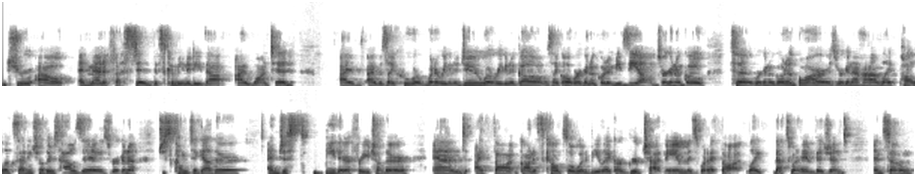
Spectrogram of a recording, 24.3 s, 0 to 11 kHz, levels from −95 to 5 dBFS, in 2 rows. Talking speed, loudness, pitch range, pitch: 215 wpm, -23 LUFS, 180-205 Hz, 190 Hz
